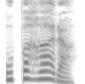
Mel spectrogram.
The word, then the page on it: ಉಪಹಾರ: upa hāra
